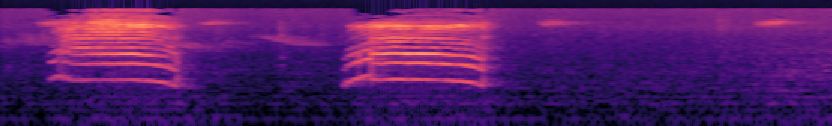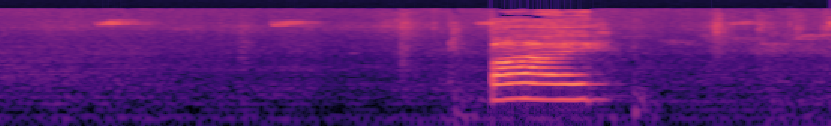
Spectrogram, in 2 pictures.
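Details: Tucker, a noisy kitten shut inside a small bathroom, meows to be let out: two loud, drawn-out, downward-bending meows in quick succession, a quiet pause with faint room noise, then a third sharper, louder meow.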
